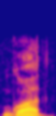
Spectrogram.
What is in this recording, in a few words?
"ghuat3", Taiwanese syllable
